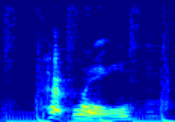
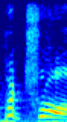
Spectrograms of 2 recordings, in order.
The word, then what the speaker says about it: petrol: I'm saying it right. I'm literally saying it right. Not patrol. I said patrol for a second, but then I said petrol, okay?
